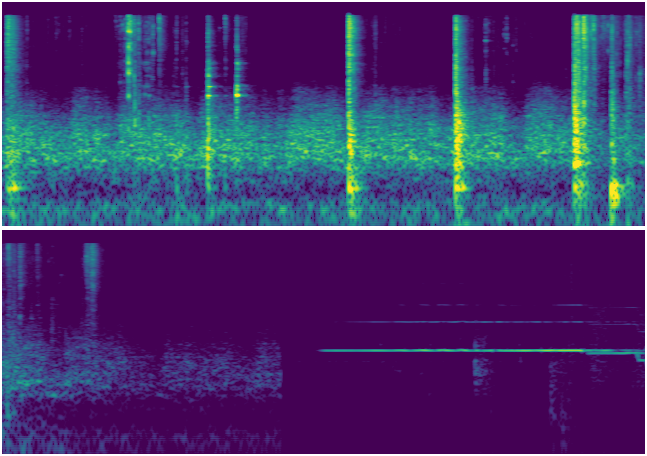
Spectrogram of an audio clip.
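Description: Intro sound design: a rushing noise with a string of sharp cracks and knocks, like breaking wood, fading out. After a short gap a held flute note begins.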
